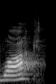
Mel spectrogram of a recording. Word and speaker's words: walk: Did you know that in words like walk, talk, and chalk, the L acts kind of like a silent E, except it's a silent L. And it's cluing that vowel to say its broad sound.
